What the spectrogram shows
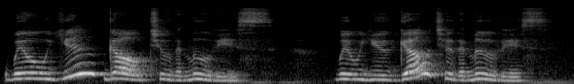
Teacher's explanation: O will, ele tá fraco, a pronúncia dele é leve. You, que é uma pessoa, que é o sujeito da minha frase, tem uma entonação mais alta.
